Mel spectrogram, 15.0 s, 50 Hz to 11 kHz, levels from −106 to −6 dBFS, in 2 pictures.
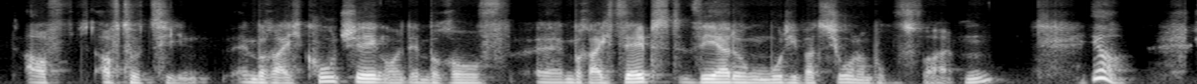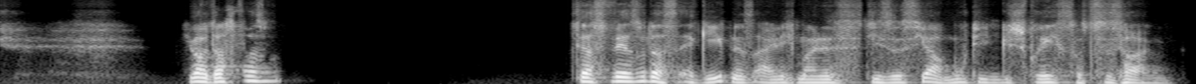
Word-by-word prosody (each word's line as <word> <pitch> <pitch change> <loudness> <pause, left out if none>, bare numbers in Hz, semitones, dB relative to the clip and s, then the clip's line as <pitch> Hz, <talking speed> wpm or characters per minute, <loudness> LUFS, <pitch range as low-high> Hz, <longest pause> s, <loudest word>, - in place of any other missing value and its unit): auf - - -5 0.2
aufzuziehen 130 +7 -7 0.2
im 135 -1 -6
Bereich 105 -4 -2
Coaching 150 -5 +3
und 110 0 -7
im 115 -1 -6
Beruf, 110 -1 -6
äh 125 -2 -6
im 125 - -4
Bereich 110 -3 -1
Selbstwerdung, 130 -4 +3
Motivation 115 +1 -2
und 105 - -5
Berufswahl, 95 +1 -10
mhm, 145 - -5 0.6
ja. 290 +1 +2 1.6
Ja 155 -1 +7
das 150 +4 +5
war 185 - +5
so 170 +1 -4 1.8
Das 155 0 +5
wäre 165 -1 +8
so 170 - +1
das 165 -2 +4
Ergebnis 130 -1 -1
eigentlich 120 -2 -3
meines 120 -4 0
dieses, 125 -1 -1
ja, 150 -5 +2
mutigen 125 0 -4
Gesprächs 125 +2 0
sozusagen. 110 -4 -3
125 Hz, 130 wpm, -22 LUFS, 110-140 Hz, 1.8 s, wäre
